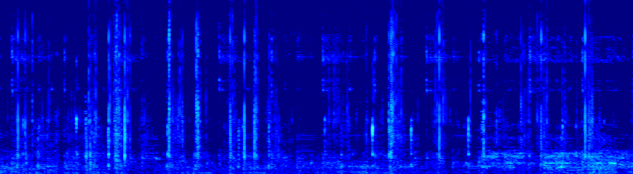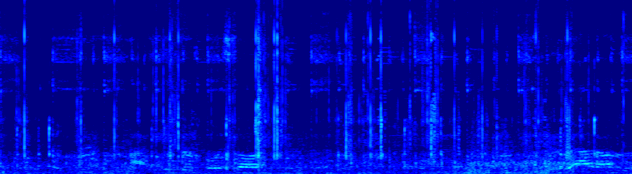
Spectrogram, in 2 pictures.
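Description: Bicycle rolling over a paved sidewalk, rattling with many irregular clicks and knocks, over street noise. Indistinct voices of passersby are heard faintly now and then.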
